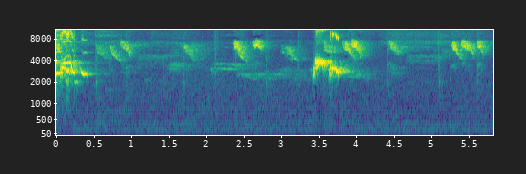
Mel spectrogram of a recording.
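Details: Oriental magpie-robin in a singing duel with many voices. A short loud whistle starts, then soft high sweeping notes. A second loud burst comes midway and a faint phrase closes.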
